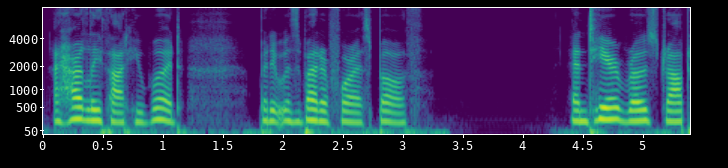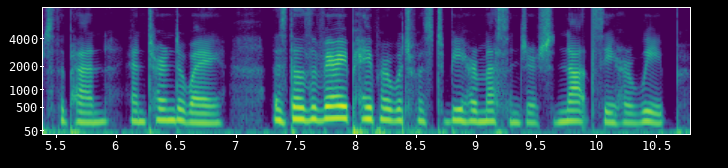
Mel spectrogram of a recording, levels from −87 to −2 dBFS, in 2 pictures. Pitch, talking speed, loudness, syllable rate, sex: 205 Hz, 205 wpm, -19 LUFS, 5.7 syllables/s, female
